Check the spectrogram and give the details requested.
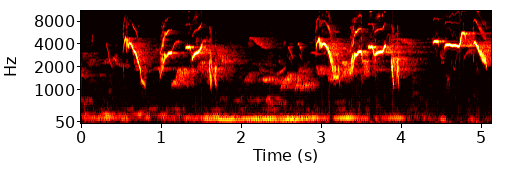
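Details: Oriental magpie-robin in ngeplong song, used to get untrained birds singing quickly: separated swooping whistles and slurred phrases over a steady low droning background hum.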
